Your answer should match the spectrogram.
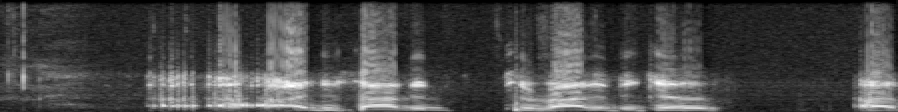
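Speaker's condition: Muscular dystrophy, a rare form

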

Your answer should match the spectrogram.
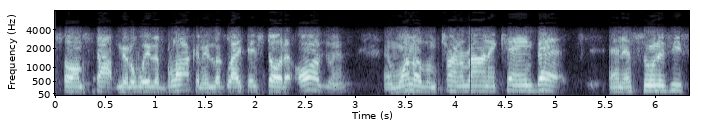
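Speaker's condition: No condition

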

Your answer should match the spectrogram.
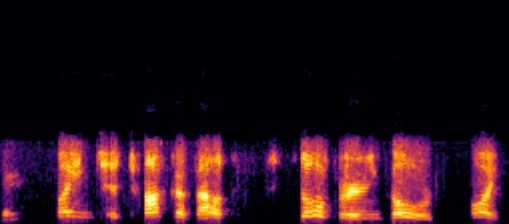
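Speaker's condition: Stroke; stroke one week ago, crooked face, speech exercises, some improvement, heard over Bluetooth phone line; slurred speech after stroke, sounded hungover, now improved, reportedly clear, practices exaggerated articulation

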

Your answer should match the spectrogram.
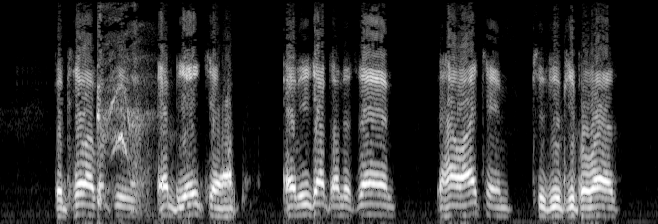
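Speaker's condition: Muscular dystrophy, rare form

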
